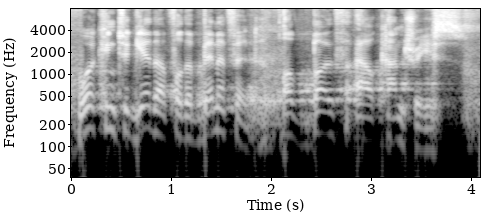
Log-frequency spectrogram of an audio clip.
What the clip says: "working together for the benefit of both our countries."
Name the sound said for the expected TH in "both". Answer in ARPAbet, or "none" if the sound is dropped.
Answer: TH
